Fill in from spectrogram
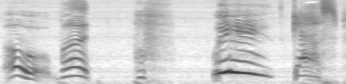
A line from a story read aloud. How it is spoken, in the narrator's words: exclaimed Jogglebury, reddening up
